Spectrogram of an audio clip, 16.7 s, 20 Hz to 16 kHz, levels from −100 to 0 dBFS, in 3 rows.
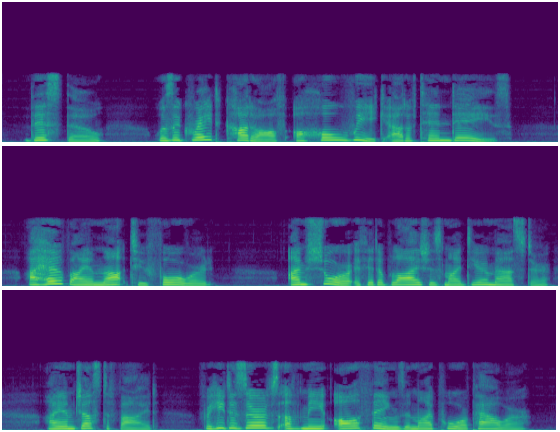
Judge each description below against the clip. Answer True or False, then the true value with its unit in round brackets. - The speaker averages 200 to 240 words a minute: False (155 wpm)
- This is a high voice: True (245 Hz)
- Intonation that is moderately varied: True (4.0 semitones)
